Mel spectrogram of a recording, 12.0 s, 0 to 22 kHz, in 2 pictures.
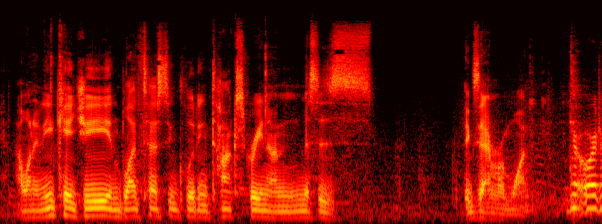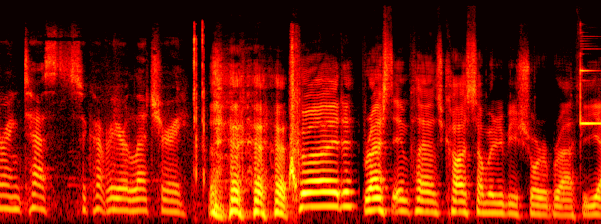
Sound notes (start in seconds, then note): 8.0 giggles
